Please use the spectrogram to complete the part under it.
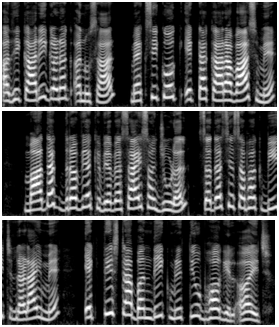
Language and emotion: Maithili, neutral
